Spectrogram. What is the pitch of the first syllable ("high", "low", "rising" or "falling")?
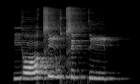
rising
